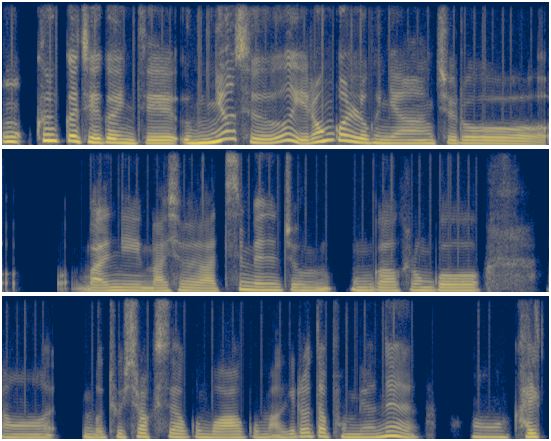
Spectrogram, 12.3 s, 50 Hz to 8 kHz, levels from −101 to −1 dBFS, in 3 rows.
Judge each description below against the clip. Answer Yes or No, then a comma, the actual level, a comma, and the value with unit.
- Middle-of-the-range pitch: Yes, medium, 175 Hz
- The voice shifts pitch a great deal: No, average, 3.6 semitones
